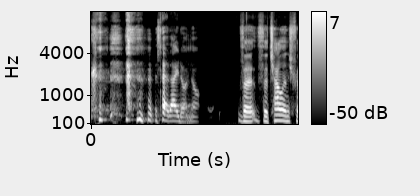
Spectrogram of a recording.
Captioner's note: chuckles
